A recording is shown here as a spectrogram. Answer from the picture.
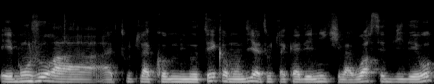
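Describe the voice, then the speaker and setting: A man speaks with a dark, mellow tone. His pitch sits in the medium range. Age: 30s. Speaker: network marketing distributor. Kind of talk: interview. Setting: video call. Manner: halting, many hesitations.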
